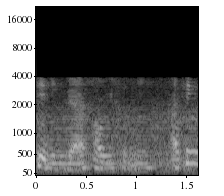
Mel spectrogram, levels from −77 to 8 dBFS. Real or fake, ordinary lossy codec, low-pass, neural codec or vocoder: fake; AAC, 16 kbps; 7.2 kHz; vocoder, 24 kHz, 100 mel bands, Vocos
